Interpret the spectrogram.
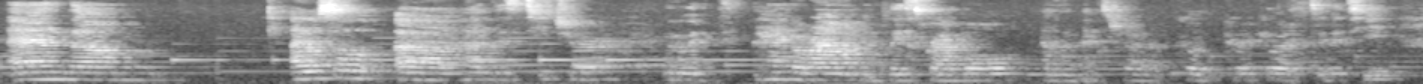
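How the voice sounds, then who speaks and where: A woman's voice: mid-range voice, level tone, unhurried. A young woman whose first language is Arabic talks in a loose, chatty way, leaning on "you know" and "like". She sounds distant from the mic in a very echoey room. Music plays underneath her. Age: young adult. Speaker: interview guest, university student. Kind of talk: casual interview. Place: school set.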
